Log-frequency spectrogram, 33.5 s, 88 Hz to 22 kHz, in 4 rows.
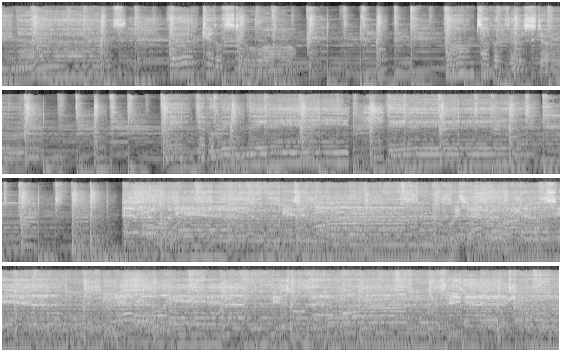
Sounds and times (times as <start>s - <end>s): Music: 0.0s - 33.4s.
